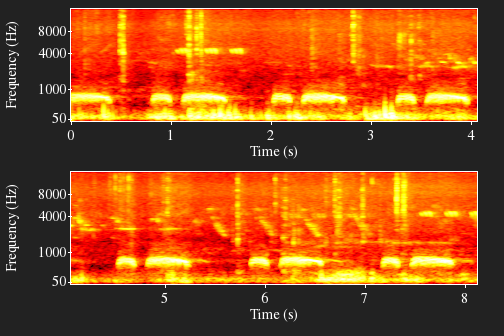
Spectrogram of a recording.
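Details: Spotted Doves calling outdoors during decoy trapping with a new decoy bird, with two birds said to have come in. Soft low coos repeat in short groups about once a second, over rural background noise and faint high chirps.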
